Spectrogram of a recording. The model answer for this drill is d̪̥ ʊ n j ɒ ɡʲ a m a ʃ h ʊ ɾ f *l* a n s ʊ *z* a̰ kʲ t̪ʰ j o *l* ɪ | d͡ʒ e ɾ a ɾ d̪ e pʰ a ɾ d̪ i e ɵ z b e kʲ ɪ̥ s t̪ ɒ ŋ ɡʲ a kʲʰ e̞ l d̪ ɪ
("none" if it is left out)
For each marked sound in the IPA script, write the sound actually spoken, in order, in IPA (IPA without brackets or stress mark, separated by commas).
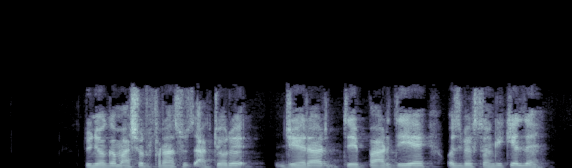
ɾ, z, ɾ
